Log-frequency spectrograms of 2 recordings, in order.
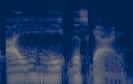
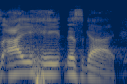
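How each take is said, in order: First: Low, very quiet, slow grumble; grudging confession. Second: Slow, understated grudge; grudging admission. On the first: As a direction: confess it under your breath, dragging it out. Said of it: "he says". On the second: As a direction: repeat the confession slowly, for emphasis. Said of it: "He says". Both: Retold or imitated.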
